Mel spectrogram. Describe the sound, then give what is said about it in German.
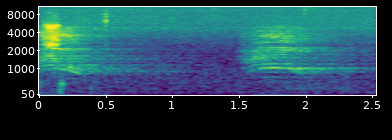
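A fox screams twice, a short harsh shriek followed after a pause by a longer, raspy, high-pitched wail, heard alone without any talking. “Hier schreit jetzt offensichtlich ein Fuchs.”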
